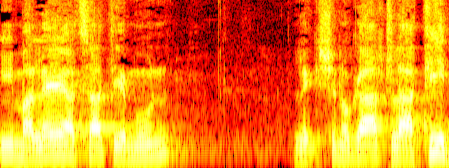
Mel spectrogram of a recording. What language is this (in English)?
Hebrew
